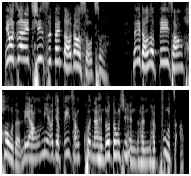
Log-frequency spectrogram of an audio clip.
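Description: High-voiced man preaching a lively sermon. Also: fairly quick, no echo. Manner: animated, mixes English words into his speech; exclaims hallelujah and amen. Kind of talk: sermon storytelling.

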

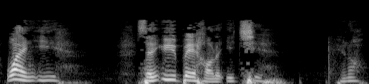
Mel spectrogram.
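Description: A man preaching and telling a story in a sermon. He is animated, drops English words into his speech and exclaims hallelujah and amen. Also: high-pitched, measured pace, no room sound.

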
